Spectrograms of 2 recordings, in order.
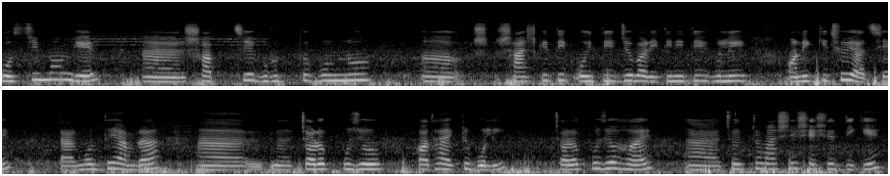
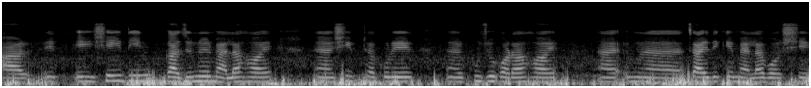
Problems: constant background noise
